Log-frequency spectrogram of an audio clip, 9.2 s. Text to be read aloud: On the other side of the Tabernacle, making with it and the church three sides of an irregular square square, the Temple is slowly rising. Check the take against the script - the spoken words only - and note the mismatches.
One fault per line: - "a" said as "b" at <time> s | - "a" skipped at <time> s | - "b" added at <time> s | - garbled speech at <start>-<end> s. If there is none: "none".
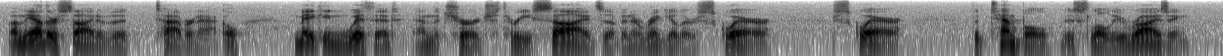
none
